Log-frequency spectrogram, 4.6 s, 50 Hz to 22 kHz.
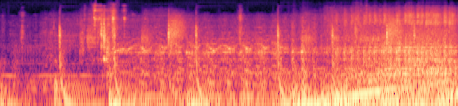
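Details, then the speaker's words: Mazda MX3 with a stock KF V6 knocks deeply and unevenly under its low rumble: rod knock, which the owner links to a week of turning the boost past about six pounds on the weak stock rods. "as you can tell it's got rod knock that is why i haven't driven it too too much this summer"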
